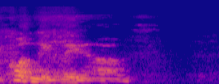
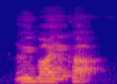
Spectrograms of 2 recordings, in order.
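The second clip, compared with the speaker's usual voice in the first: plain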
